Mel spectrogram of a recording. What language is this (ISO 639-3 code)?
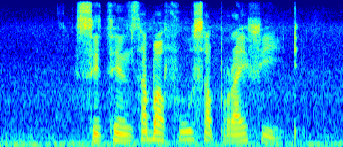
sot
